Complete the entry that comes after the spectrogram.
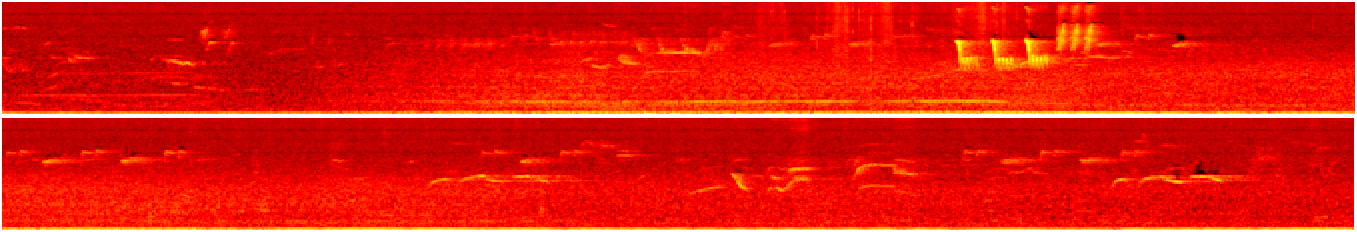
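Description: Small songbirds chirping and calling in the trees, short high chirps scattered throughout, over a steady low rumble; a few sharp clicks about seven seconds in.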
